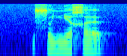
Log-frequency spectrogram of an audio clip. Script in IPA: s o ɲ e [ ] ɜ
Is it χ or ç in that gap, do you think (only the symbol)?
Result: χ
